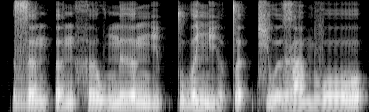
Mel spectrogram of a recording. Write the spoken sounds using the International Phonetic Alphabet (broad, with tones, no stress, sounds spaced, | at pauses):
z ə˧˩ n ʔ ə̰˧˥ n h ə̤˨˩ w n ɨ˧ ə̯ ŋ i˨˩ p̚ t̪ ṵ˧˥ ə̯ ɲ ḭ˧˨ ə̯ t̪ ə˨˩ t̚ t͡ɕ ṵ˧˨ ə̯ ɣ a̤˨˩ m v o˨˦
